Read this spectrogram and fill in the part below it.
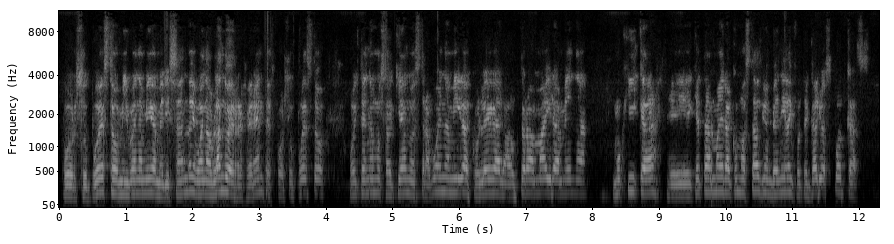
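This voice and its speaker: A man's voice: high-pitched, fairly even intonation, fairly quick. A man hosting a podcast, chatting casually and courteously as he interviews a guest. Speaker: podcast host.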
